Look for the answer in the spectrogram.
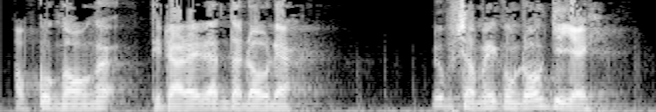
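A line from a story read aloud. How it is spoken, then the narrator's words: Yelling. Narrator (Vietnamese): Tôi gào lên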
